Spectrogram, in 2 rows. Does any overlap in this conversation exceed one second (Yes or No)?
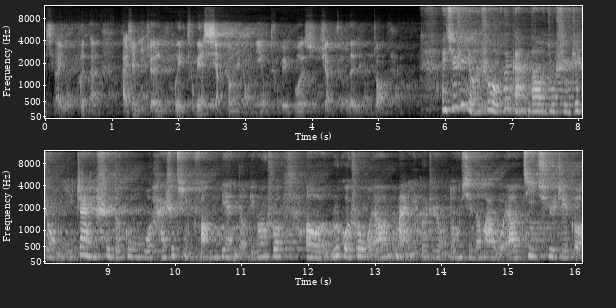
No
